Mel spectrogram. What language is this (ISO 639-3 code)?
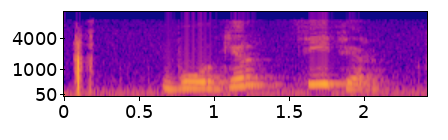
rus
